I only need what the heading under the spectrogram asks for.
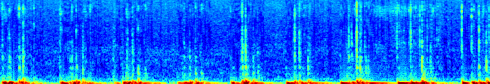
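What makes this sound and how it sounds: A large closed wooden folding chess board, a hollow box inlaid with light and dark squares, is tapped with the fingertips and long nails of both hands. The taps land in an uneven run of soft, hollow, low thumps, each with a faint click on top and a very short decay.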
